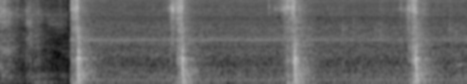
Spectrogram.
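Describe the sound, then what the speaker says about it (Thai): Four evenly spaced knife chops through coriander land on a cutting board, each a crisp thud close by, with quiet pauses between them. "เราก็เอาผักชีนะคะมาหั่นเนาะ"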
